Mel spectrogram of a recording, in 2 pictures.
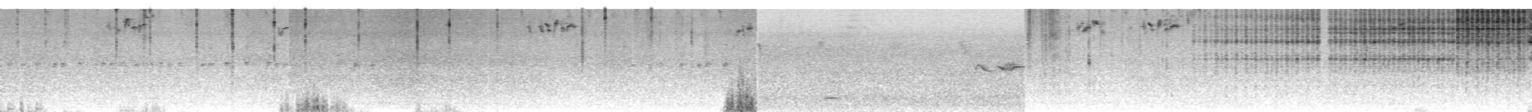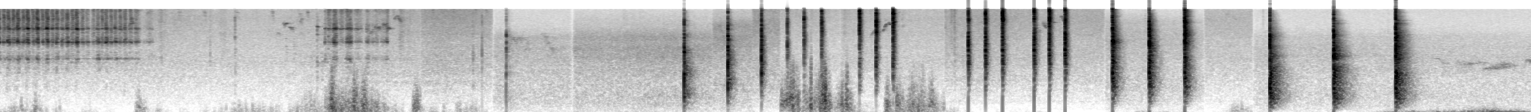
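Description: Hand-tool work on a wooden hammer handle: light scraping and cutting with a blade, and a steadier cutting stretch in the middle. For the last several seconds come a dense, irregular run of sharp hammer blows on the handle's end, driving it into the ball-peen hammer's head.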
